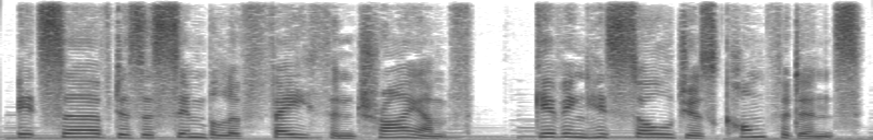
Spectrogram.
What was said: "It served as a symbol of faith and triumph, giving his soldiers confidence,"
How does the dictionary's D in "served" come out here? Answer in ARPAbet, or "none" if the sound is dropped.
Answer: D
